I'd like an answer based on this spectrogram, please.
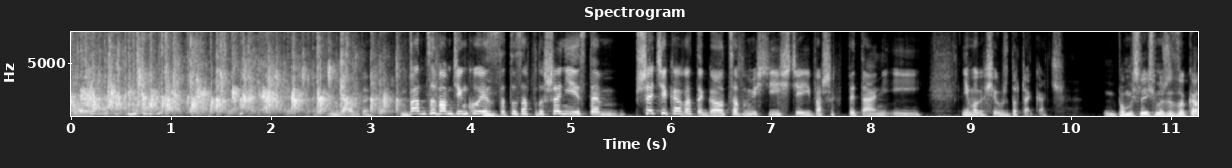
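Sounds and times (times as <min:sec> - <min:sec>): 
audience applause: 0:00.0 - 0:03.4
speech: 0:02.8 - 0:11.2.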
